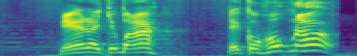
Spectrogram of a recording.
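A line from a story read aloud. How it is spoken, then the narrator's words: Shouting children. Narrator (Vietnamese): Tụi nó hét lên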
